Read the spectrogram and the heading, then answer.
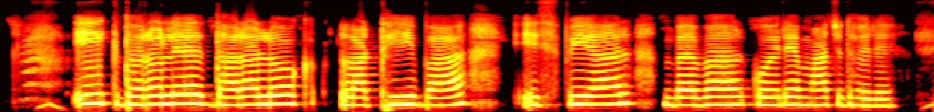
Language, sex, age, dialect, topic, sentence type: Bengali, female, 18-24, Jharkhandi, agriculture, statement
